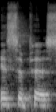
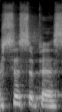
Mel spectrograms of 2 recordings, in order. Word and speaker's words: Sisyphus: It's like Sisyphus or something like that, or Sisyphus, I think is the name.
